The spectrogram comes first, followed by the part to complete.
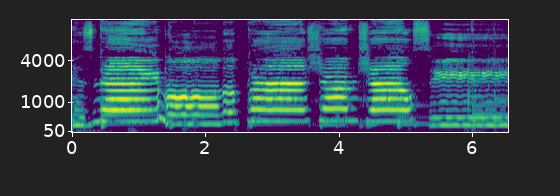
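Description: A woman sings a slow carol melody in several held phrases with vibrato, accompanied by a strummed ukulele.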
